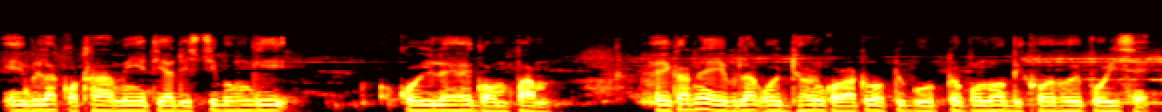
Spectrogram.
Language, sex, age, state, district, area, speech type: Assamese, male, 30-45, Assam, Charaideo, urban, spontaneous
